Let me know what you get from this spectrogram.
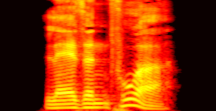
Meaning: first/third-person plural subjunctive II of vorlesen
- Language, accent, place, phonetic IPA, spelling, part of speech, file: German, Germany, Berlin, [ˌlɛːzn̩ ˈfoːɐ̯], läsen vor, verb, De-läsen vor.ogg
